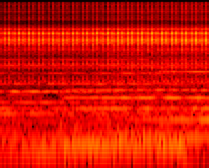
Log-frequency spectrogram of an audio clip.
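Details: Prototype heat gun electronic control board in a quiet room: fast, even, crisp ticking at about thirteen a second as the controller regulates temperature and motor; switching normally.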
